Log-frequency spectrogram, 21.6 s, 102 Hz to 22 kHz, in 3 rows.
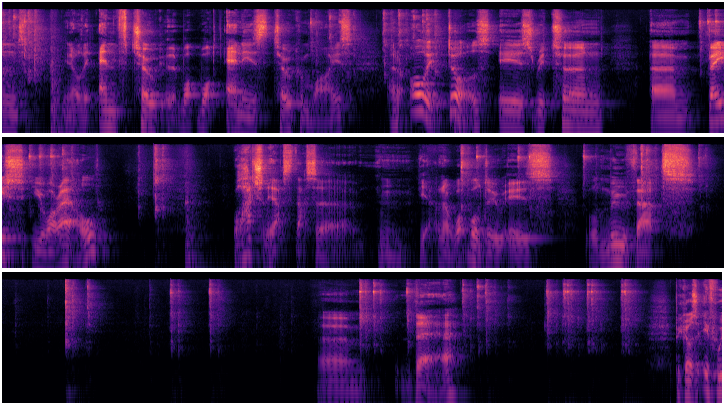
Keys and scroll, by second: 3.8 typing, 6.7-8.6 typing, 11.8-15.0 typing, 17.6-21.0 typing.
